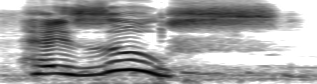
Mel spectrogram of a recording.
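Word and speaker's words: Jesús: Latina people name their sons hey Zeus that's how it's pronounced hey Zeus Zeus was a Greek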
